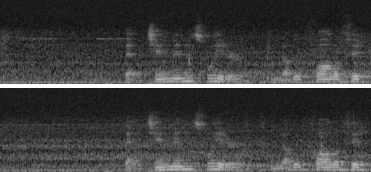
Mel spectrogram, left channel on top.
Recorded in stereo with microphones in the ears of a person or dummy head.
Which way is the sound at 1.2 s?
10° right (ahead or behind).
